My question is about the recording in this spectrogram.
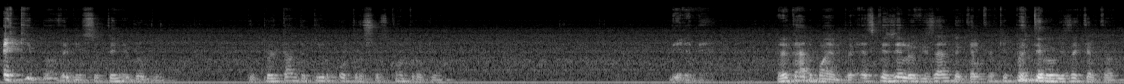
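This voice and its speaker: A male pastor preaching a sermon, swinging from loud emphatic peaks to hushed asides and answering his own questions. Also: mid-range voice, normal speed, creaky, pauses often, slight background noise. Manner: asks the congregation questions and answers them himself. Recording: echoey hall with faint ambience.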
